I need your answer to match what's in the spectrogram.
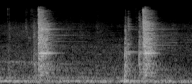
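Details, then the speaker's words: Motorcycle main stand striking the bare silencer with three sharp metallic clanks where its rubber buffer is missing; noise appears over jumps and rocky ground; refitting the rubber stops it. "ये देखें ये सिलेंसर के साथ लग रहा है। सिलेंसर में यहाँ पर इसकी रबड़ होती है, यहाँ पर।"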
